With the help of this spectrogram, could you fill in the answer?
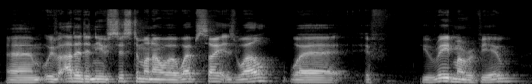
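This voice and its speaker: A man's voice: medium pitch, moderate pace, fairly bright tone. A man hosting a casual film review chat, rambling and hesitant with lots of fillers. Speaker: film reviewer, podcast host.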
